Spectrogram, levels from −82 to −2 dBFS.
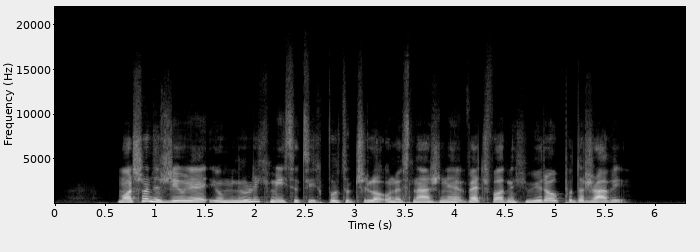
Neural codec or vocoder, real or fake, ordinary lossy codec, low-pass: codec, 44.1 kHz, 7.8 kbps, DAC; fake; none; 19.8 kHz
